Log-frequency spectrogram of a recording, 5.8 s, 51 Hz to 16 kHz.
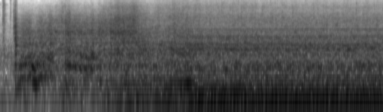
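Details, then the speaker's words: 1972 Chevelle Malibu, original numbers-matching small-block V8, automatic, key start after sitting 15 years: brief crank, then it settles into a steady, lumpy idle while smoking a little. Normal start and idle. "this is awesome all right she's smoking a little bit but what do you expect after uh 15 years"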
